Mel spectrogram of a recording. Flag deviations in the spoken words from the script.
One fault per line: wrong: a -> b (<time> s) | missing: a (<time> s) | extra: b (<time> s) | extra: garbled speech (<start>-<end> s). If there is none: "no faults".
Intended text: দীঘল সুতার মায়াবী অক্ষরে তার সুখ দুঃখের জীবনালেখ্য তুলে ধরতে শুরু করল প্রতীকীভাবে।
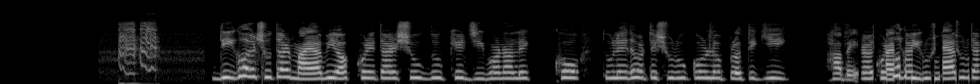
extra: garbled speech (8.6-9.8 s)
